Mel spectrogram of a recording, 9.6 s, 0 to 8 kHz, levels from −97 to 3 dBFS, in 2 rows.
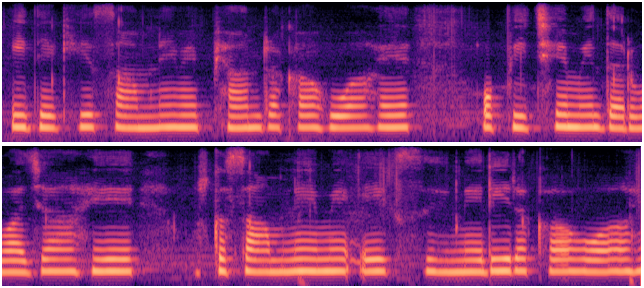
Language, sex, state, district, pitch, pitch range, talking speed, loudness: Hindi, female, Punjab, Pathankot, 220 Hz, 215-220 Hz, 130 wpm, -18 LUFS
